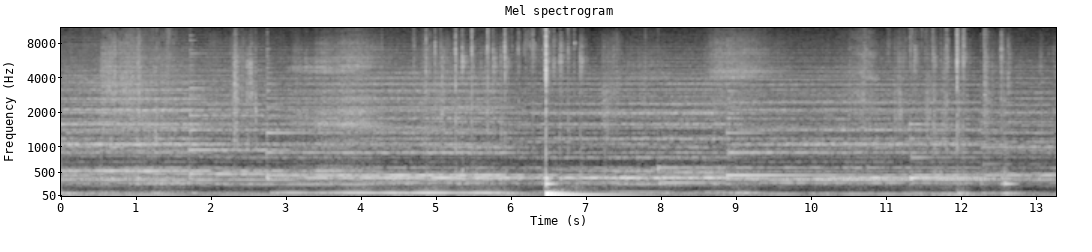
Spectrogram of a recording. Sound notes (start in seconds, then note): 2.6 sighshs; 4.3 laptop keysys tapping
